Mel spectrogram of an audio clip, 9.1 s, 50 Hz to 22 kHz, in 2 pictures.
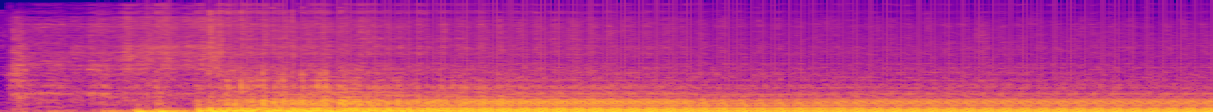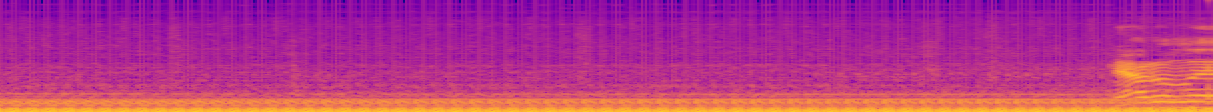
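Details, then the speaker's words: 2002 Subaru Impreza WRX (Bugeye), turbo-back catless exhaust, cold start after fixing an intake leak: brief crank, quick catch, then steady even fast idle with smooth low rumble, no misses or knocks; healthy. "I was expecting it to be a lot louder with no cats back, turbo back."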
